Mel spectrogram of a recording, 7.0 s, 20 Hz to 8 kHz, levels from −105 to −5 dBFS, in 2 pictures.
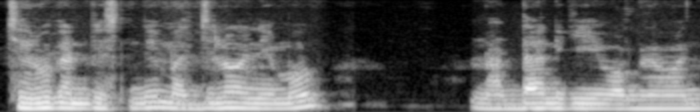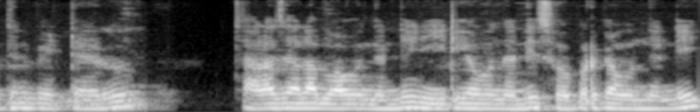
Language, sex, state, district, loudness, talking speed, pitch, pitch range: Telugu, male, Andhra Pradesh, Manyam, -18 LUFS, 130 wpm, 130 Hz, 125-140 Hz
